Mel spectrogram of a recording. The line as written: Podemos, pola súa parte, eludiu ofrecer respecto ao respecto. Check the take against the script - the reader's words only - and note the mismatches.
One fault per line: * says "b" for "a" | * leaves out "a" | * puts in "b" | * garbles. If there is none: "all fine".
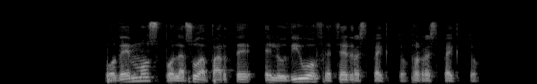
all fine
